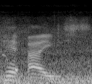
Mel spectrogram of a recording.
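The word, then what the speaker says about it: reais: pede 10 10 he ang spelling re re pero ang magiging pronunciation ay he eyes yung R nila Parang he h eyes oh Grabe ang laki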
